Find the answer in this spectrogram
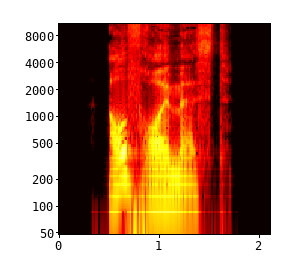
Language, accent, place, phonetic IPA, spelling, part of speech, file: German, Germany, Berlin, [ˈaʊ̯fˌʁɔɪ̯məst], aufräumest, verb, De-aufräumest.ogg
- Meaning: second-person singular dependent subjunctive I of aufräumen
